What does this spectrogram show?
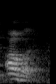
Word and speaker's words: hour: But H doesn't give here sound. It is silent.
